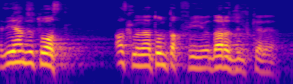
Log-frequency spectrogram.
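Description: A man's voice: on the high side, lively intonation, rapid-fire, long reverb tail. A man teaching a class in Egyptian Arabic, patiently repeating and scanning words aloud and calling on his students. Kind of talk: classroom lesson on Arabic prosody and grammar.

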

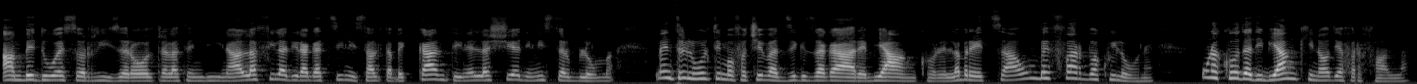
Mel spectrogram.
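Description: A woman reading a literary novel aloud in a measured, expressive audiobook narration. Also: medium pitch. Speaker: audiobook reader.

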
